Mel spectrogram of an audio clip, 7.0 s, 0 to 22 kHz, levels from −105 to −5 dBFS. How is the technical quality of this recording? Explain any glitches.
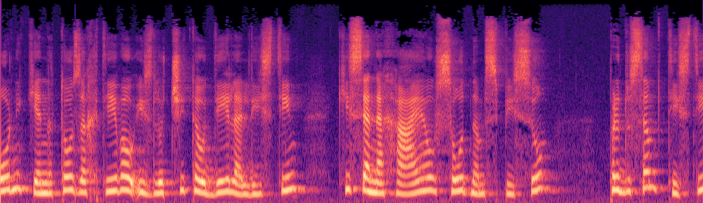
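One glitch stands out in the speech. Damaged data in a compressed stream appears at 0.74 to 0.77 s, between "je nato" and "zahteval izločitev dela listin". Corrupted bytes made the decoder misread frames and lose sync, so it searched for the next valid frame header. This produces a brief blip of about 24 ms.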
